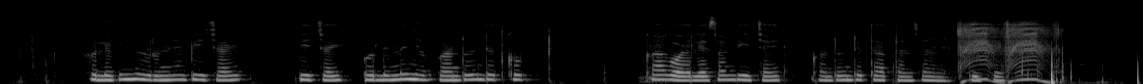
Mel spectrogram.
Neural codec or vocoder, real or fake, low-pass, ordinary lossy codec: autoencoder, 48 kHz, 128 numbers a frame, DAC-VAE, trained on Japanese speech; fake; 9.9 kHz; none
